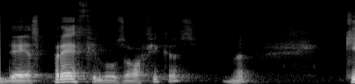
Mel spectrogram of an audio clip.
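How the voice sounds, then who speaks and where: A man with a dark, mellow tone speaks very slowly, with ordinary pitch variation. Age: 60s. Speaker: philosophy teacher. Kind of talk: lecture. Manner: hesitant fillers.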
